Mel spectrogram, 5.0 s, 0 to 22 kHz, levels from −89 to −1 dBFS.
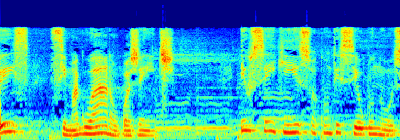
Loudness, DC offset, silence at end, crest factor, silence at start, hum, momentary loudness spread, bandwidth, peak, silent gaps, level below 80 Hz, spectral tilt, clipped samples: -14 LUFS; under 0.1%; 0 s; 16 dB; 0 s; none; 14 LU; 10.5 kHz; 0 dBFS; none; -42 dBFS; -3 dB/octave; under 0.1%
